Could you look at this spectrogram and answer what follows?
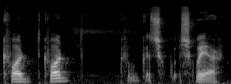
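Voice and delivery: stumbling, halting search for the word; struggling for the word. Real, not acted. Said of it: "I was struggling there".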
